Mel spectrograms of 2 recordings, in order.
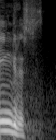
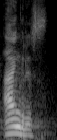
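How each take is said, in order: First: "Ingres" said as written, with a clear initial "in"; as spelled. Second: "Ingres" opening with a nasal French "an" sound; French-style pronunciation. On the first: Teacher showing pupils the painter's spelling, "Ingres" read as written. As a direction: sound out "Ingres" letter by letter as Spanish spelling. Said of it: "Se escribe Ingres". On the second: Teacher showing pupils how the French painter is pronounced, "Ingres" said "Angres". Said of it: "se pronuncia Ingres". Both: Shown as a demonstration.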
